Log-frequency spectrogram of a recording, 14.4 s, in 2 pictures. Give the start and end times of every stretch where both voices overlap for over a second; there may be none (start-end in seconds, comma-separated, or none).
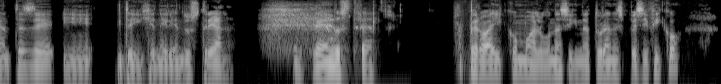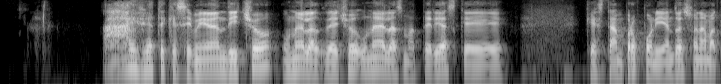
none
